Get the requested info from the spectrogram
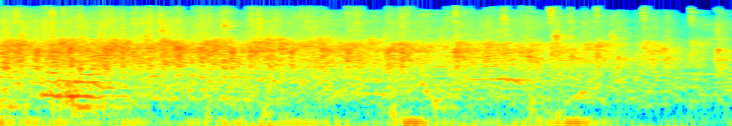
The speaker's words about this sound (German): Ja, und mit Applaus wollen wir sie natürlich hier oben begrüßen.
